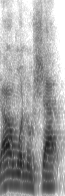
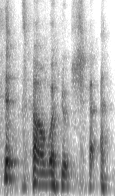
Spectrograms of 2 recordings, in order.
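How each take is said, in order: First: Said in the usual way. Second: Slow, chuckling put-on take; laughing mock repeat. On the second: Repeating his own line to viewers, slow and laughing. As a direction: laugh through it like a joke.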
